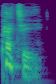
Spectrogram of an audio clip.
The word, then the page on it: petty: British English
